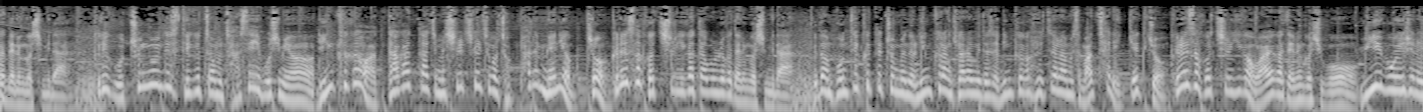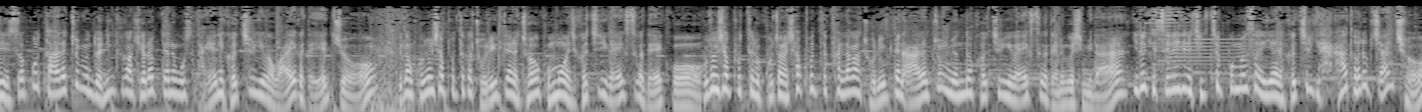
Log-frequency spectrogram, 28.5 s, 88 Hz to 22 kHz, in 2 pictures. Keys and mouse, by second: 0.7 click, 1.1-3.0 drag, 3.4 shift+middle click, 3.9-5.0 drag, 5.5 shift+middle click, 6.1 middle click, 6.7-8.0 drag, 9.7-11.4 drag, 11.9 shift+middle click, 13.0 middle click, 13.3 click, 14.3-18.1 drag.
